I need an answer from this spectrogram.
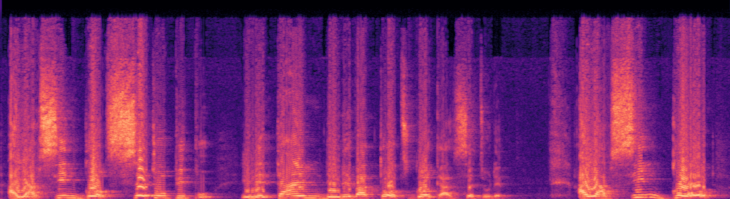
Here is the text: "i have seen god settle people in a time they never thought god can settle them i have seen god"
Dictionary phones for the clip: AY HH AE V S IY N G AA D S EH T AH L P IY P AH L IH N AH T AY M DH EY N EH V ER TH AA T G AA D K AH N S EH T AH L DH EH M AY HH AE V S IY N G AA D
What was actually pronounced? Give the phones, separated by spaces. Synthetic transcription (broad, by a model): AY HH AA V S IY N G AA D S EH T AH L P IY P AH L IH N AH T AY M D EY N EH V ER T AA T G AA D K AH N S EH T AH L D EH M AY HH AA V S IY N G AA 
